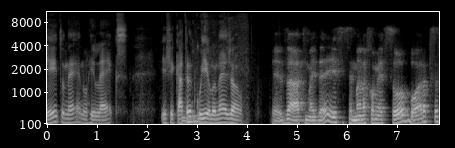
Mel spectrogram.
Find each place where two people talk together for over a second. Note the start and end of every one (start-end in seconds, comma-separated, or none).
none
